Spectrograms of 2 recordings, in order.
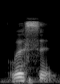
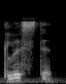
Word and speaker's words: listen: the K is silent listen not listen honest not honest honest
